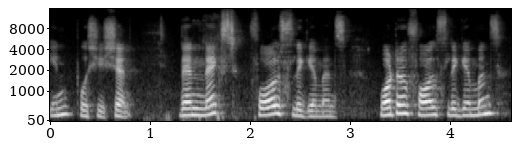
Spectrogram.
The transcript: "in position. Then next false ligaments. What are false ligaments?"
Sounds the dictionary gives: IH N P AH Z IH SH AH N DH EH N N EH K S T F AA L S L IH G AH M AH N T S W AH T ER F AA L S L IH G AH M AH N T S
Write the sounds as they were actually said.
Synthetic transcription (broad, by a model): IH N P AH S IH SH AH N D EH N N EH K S T F AA L S L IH G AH M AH N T S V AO T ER F AA L S L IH G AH M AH N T S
